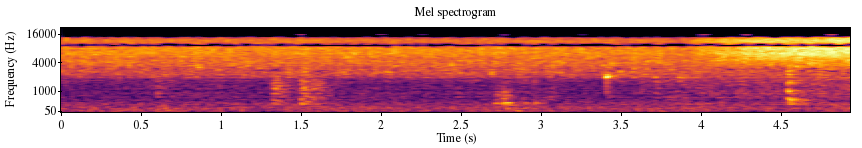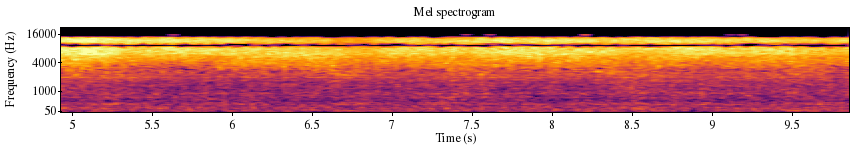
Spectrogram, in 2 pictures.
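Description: Lemon slices sizzling in hot oil and melted butter in a ridged grill pan. The sizzle gets louder about four seconds in, as the slices are moved around in the fat with a spatula.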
